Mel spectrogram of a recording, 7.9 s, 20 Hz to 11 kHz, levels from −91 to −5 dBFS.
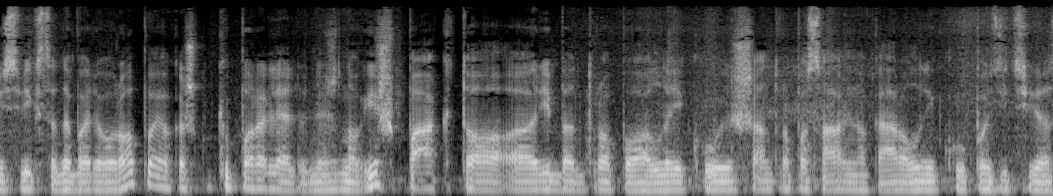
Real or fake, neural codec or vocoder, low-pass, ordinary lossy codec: real; none; 9.9 kHz; MP3, 48 kbps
